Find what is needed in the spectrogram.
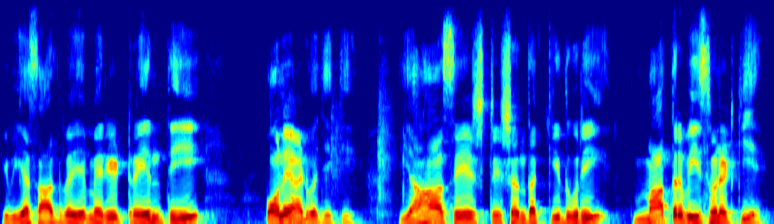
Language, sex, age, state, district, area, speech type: Hindi, male, 45-60, Madhya Pradesh, Jabalpur, urban, spontaneous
